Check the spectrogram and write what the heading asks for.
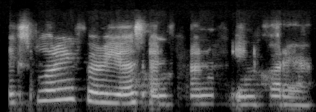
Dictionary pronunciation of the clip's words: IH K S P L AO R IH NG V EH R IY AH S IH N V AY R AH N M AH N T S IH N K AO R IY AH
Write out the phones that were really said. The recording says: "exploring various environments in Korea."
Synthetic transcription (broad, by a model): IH K S P L AO R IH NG F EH R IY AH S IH N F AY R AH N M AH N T IH N K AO R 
